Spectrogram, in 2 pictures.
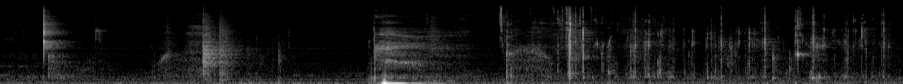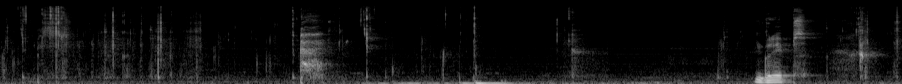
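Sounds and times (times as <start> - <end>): low dull bump: 3.8 - 4.5
wet chewing mouth noises: 5.0 - 13.8, 17.3 - 18.0.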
